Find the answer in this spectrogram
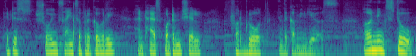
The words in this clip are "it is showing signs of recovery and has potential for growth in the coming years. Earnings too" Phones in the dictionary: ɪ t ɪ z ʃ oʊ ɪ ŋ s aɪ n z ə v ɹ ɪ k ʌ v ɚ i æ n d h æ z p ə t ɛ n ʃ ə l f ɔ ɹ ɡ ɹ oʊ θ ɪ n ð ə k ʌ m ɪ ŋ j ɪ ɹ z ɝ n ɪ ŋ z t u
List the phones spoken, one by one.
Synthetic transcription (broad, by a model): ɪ t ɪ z ʃ oʊ ɪ ŋ s aɪ n s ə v ɹ ɪ k ʌ v ɚ i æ n d h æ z p ə t ɛ n ʃ ə l f ɔ ɹ ɡ ɹ oʊ t ɪ n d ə k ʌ m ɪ ŋ j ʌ ɹ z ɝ n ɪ ŋ s t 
